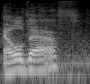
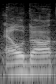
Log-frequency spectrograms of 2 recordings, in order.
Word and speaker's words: Eldath: introduced into the campaign, which is Eldath, or Eldoth, however you want to pronounce it, Eldath, who is a lawful good goddess of peace, and Hor, which I did not name.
